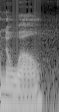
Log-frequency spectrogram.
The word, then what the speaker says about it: Noel: So, my first name, Noel.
